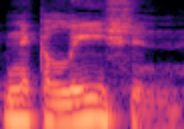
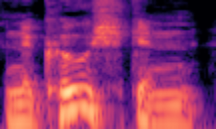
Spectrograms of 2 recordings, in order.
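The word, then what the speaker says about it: Nichushkin: So the front line for Dallas now is Valeri Nikushkin, and I was mispronouncing his name. I was calling him, I think, Nikoleshin. So Nikushkin at right wing.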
